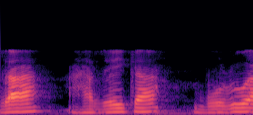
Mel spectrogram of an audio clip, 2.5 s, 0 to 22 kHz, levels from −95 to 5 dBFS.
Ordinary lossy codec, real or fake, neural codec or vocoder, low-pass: none; fake; vocoder, 22.05 kHz, 80 mel bands, WaveNeXt; 3.6 kHz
